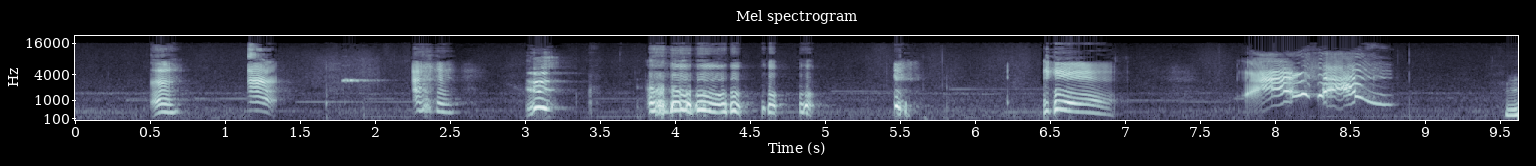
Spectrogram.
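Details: Mother and young daughter hiccuping together, audio only; sharp voiced hiccup gulps repeating among giggles and laughter. Hiccups.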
